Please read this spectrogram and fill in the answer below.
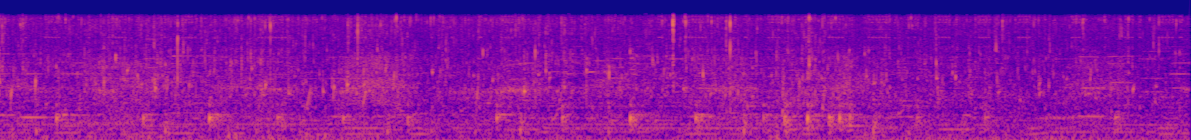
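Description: Lake water lapping and trickling at the shore: a steady wash broken by many small splashes and clicks.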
